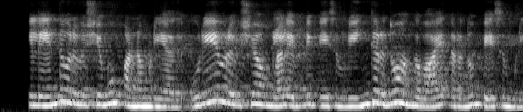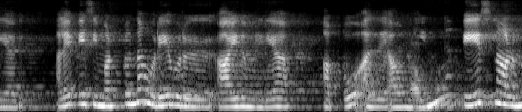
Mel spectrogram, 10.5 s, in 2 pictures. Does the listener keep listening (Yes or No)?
Yes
